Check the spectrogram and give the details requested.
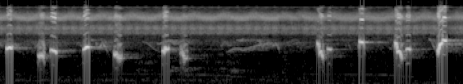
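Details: Sooty-headed bulbul in full song, a long rapid song used as a lure for other bulbuls: short clipped chirps and slurred whistled notes in scattered bursts with a pause midway, over a steady high whine.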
